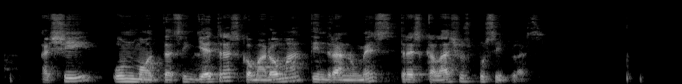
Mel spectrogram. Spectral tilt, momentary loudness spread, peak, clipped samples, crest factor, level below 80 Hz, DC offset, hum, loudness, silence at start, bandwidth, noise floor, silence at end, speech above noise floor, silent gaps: -4.5 dB/octave; 10 LU; -8 dBFS; under 0.1%; 20 dB; -76 dBFS; under 0.1%; none; -27 LUFS; 0.4 s; 11.5 kHz; -80 dBFS; 1.45 s; 53 dB; none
